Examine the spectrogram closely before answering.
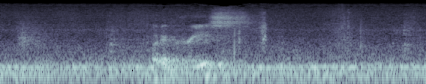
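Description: A sheet of paper rustles as it is laid down.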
